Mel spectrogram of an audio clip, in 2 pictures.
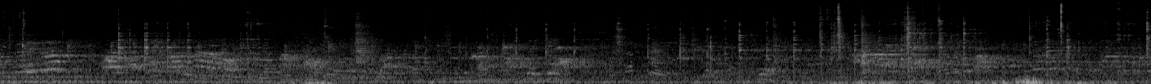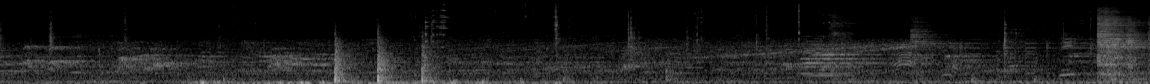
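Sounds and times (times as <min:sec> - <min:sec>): metallic clinks of steel rebar: 0:05.4 - 0:12.9.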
